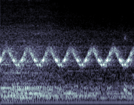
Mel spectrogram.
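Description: A car alarm wails outside with a steady rising-and-falling siren tone, sweeping up and down about twice a second, loud and continuous over a low background rumble.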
